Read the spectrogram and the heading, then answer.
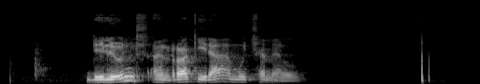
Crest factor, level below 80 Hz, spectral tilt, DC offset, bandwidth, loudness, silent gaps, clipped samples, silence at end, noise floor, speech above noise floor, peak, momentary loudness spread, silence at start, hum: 20 dB; -72 dBFS; -7 dB/octave; under 0.1%; 11.5 kHz; -20 LUFS; none; under 0.1%; 1.85 s; -78 dBFS; 58 dB; -4 dBFS; 25 LU; 0.85 s; none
